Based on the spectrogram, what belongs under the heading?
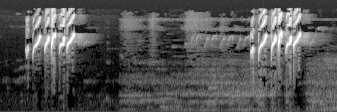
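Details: Male Mantenan gunung, singing actively, delivers two matching phrases of rapid, high, upslurred chirps about three seconds apart, with near silence between them.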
